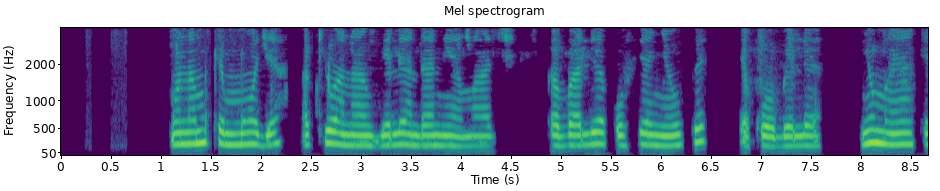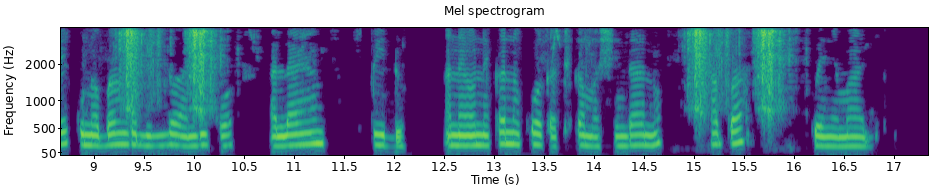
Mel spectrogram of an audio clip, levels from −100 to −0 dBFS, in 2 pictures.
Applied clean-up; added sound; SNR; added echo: classical method Wiener filter.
